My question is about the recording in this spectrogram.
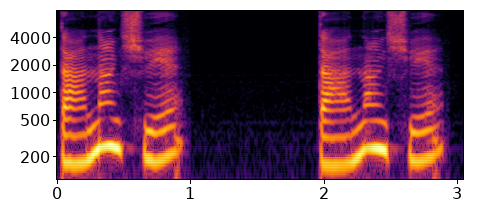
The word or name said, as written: dannangxue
